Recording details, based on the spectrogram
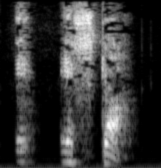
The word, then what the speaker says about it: Escher: And this next project we're going to talk about, and hopefully I'm saying it right, the Escher Trilogy, is that how it's pronounced? – Escher. – Oh, Escher Trilogy? – Yeah, the CNH, like it'd be a school. Escher Trilogy. – You got it.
